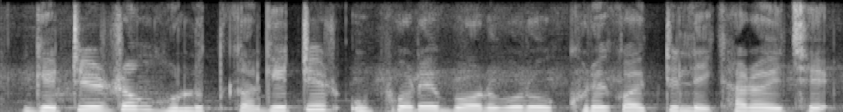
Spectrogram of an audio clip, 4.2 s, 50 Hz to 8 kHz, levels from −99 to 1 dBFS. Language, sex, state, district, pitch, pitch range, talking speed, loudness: Bengali, female, West Bengal, Cooch Behar, 215 Hz, 200-240 Hz, 200 wpm, -15 LUFS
